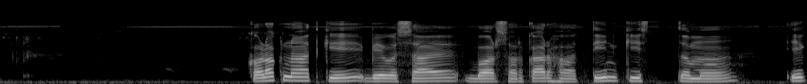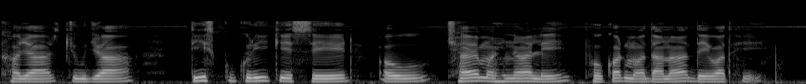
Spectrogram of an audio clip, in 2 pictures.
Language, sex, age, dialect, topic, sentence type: Chhattisgarhi, male, 41-45, Eastern, agriculture, statement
